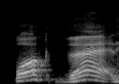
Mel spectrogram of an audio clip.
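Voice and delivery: sudden, loud, high-pitched blurted outburst. Retelling a man's reaction to not charging a cleaning fee, retelling a loud outburst. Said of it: "and he's real loud".

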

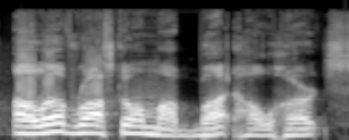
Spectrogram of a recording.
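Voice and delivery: booming, deliberate, loud, slow put-on American accent. Asked by another speaker to say a line in American, American accent. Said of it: "Say that in American use".

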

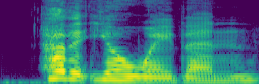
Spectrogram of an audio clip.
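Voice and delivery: grave, grim tone. A girl confronting another girl who denies knowing of a prank, speaking grimly. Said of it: "the other girl said grimly".

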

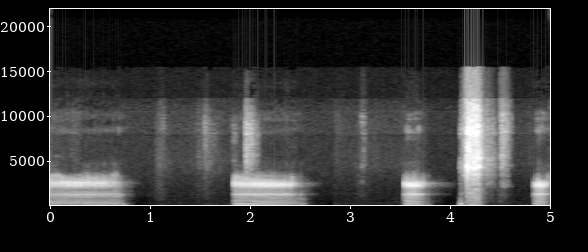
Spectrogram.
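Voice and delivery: low, soft, deep grunting.

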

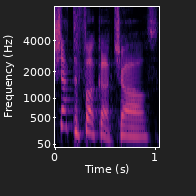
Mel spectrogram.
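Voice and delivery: snapping, sharp irritated tone. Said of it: "and his wife says".

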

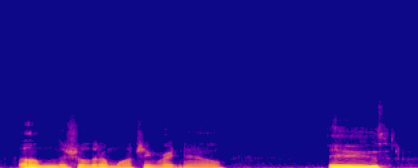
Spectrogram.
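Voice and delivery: word stretched out through a yawn while talking. Talking about the show currently being watched: yawning while talking. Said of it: "Sorry, I yawned".

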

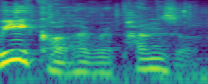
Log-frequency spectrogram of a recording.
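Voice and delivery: ordinary talk

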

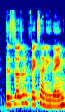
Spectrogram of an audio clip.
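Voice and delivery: normal talking voice

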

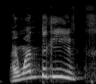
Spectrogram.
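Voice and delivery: bad put-on Filipino accent. Acting out someone demanding a gift in a put-on filipino accent. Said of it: "I think I have a Filipino friend".

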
